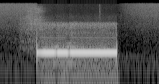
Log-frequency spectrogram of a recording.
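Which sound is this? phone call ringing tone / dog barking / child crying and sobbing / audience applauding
phone call ringing tone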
